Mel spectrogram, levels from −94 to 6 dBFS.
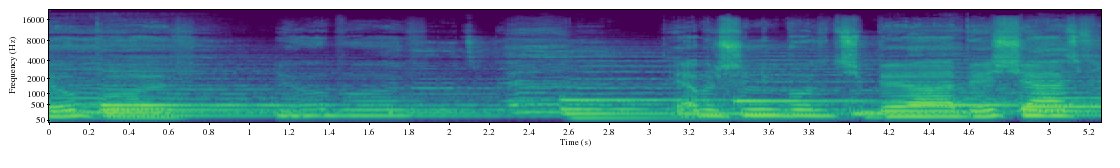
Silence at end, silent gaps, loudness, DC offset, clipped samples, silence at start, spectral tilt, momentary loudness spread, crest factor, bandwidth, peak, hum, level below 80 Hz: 0 s; none; -18 LUFS; under 0.1%; under 0.1%; 0 s; -5 dB/octave; 13 LU; 18 dB; 17.5 kHz; 0 dBFS; none; -78 dBFS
